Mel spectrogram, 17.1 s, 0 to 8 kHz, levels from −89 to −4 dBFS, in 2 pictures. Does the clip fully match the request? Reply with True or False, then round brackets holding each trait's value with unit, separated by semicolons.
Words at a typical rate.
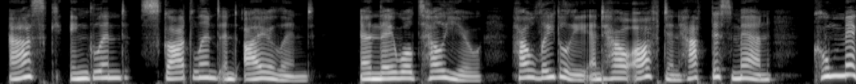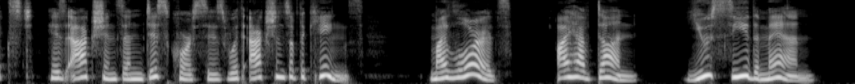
False (130 wpm)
